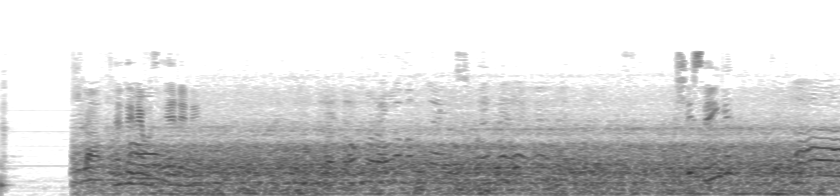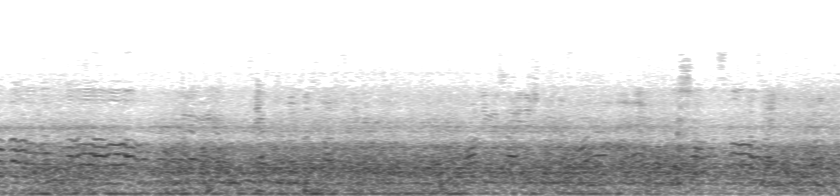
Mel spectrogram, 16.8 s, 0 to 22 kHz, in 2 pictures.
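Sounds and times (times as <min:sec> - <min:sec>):
indistinct passenger chatter: 0:00.7 - 0:16.7
subway train rumbling in motion: 0:00.7 - 0:16.7
speech: 0:00.8 - 0:02.3, 0:03.0 - 0:05.6, 0:06.3 - 0:09.5.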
